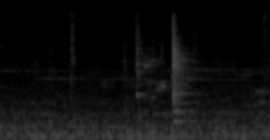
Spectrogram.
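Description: Quiet kitchen with a few faint clicks and taps, one about a second in and a slightly louder one around two and a half seconds in, over a faint steady hum.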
